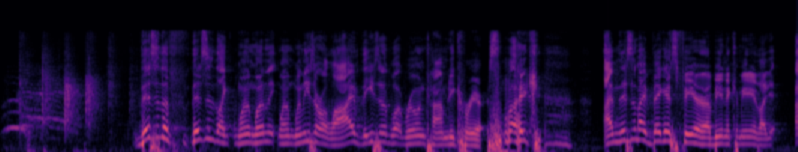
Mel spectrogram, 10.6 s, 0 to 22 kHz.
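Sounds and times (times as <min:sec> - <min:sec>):
audience clapping: 0:00.2 - 0:01.9
speech: 0:01.8 - 0:07.4, 0:08.0 - 0:10.6.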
